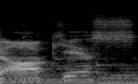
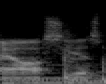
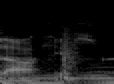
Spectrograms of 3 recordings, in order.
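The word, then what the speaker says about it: Arceus: How do I say Archus? Uh, like that. It's how it's pronounced in the anime. I know a lot of people say Arus, but I think the actual correct pronunciation is Archus.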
